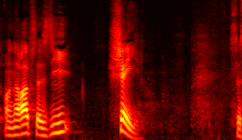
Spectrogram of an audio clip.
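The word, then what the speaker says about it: شيء: Un quelque chose, en arabe, ça se dit shay. Ça s'écrit comme ça.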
